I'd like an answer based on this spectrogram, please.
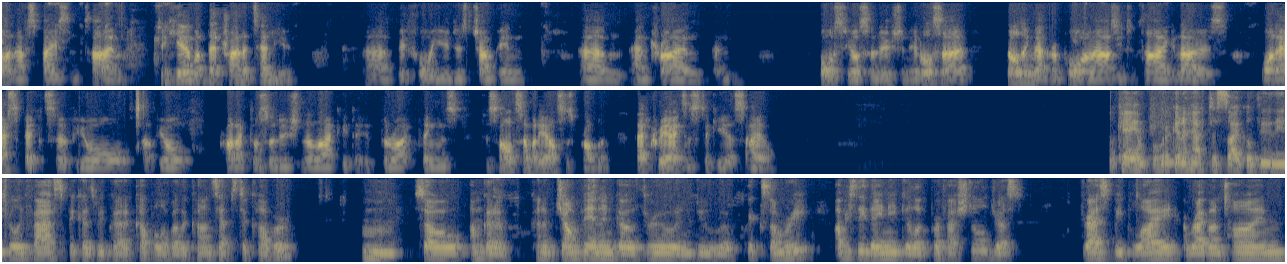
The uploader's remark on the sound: Listen to the recording of the online event.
